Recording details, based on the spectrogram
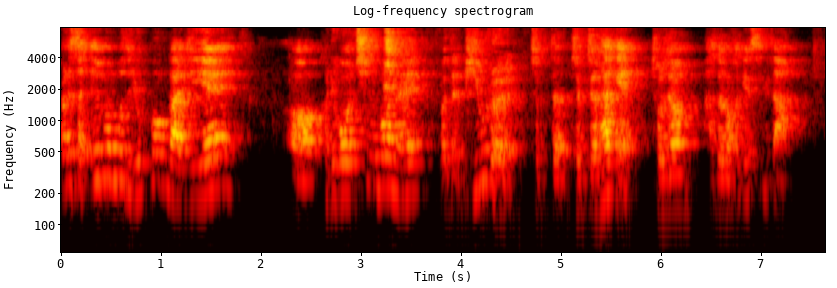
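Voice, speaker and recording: A man with a high voice talks at a moderate pace, his pitch swinging very widely. The room echo is audible, and background noise is noticeable. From Gyeongsangbuk-do, Korea (Gyeongju). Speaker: education administration researcher. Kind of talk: conference presentation. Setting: stage with audience.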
